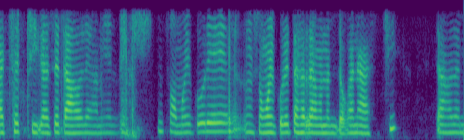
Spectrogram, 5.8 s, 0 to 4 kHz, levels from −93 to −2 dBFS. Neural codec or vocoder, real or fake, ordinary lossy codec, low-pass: codec, 16 kHz in and 24 kHz out, 1 kbps, XY-Tokenizer; fake; none; 3.6 kHz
